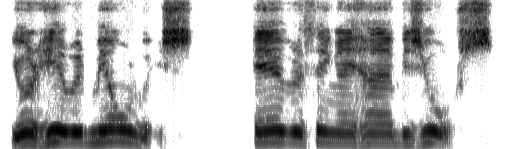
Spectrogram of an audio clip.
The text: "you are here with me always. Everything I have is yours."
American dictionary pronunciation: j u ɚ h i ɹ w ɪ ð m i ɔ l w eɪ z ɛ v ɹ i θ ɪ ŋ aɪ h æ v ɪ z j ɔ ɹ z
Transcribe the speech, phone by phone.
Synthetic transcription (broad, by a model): j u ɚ h i ɹ w ɪ ð m i ɔ l w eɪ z ɛ v ɹ i θ ɪ ŋ aɪ h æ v ɪ z j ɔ ɹ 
